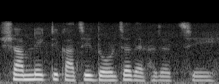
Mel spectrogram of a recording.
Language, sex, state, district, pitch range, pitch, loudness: Bengali, female, West Bengal, Cooch Behar, 185-220 Hz, 200 Hz, -16 LUFS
